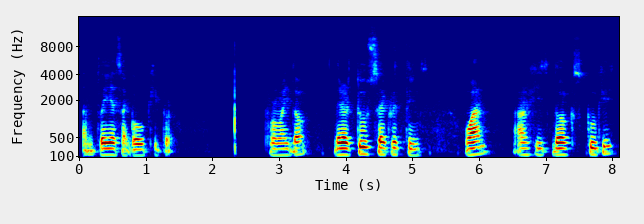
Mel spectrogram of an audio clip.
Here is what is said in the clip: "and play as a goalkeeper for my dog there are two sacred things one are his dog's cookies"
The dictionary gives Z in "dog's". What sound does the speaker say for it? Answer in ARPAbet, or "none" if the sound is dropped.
S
